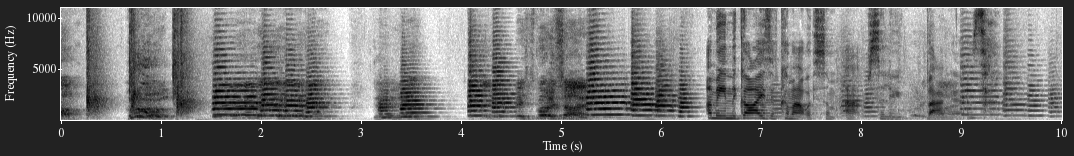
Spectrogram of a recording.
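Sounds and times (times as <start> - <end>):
trumpet held notes: 1.5 - 10.0.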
